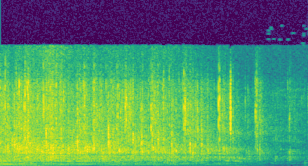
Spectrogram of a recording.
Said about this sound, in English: Give the Lord another great hand clap and you can be seated.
